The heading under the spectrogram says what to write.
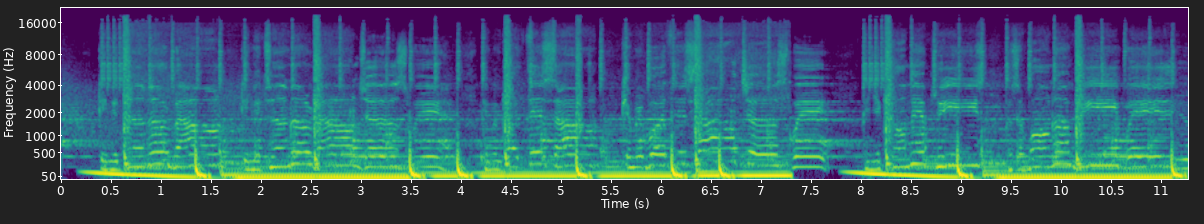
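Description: A polished pop song plays loud and full, with punchy drums, deep sliding bass and layered vocals. It briefly cuts out near the end, then kicks straight back in.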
